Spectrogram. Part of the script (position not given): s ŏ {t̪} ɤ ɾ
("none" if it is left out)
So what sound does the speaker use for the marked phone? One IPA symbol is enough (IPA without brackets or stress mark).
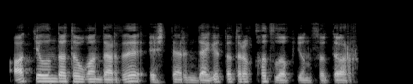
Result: t̪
